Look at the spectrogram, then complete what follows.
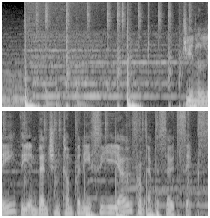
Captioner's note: voiceover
